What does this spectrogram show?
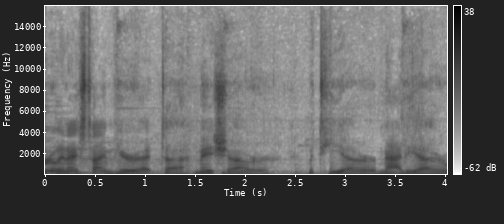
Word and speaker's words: Matia: I'm going to refer to it as Matia, because that's what I grew up calling it. I've also heard it pronounced Matia or Matia or any other variation, but no matter what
